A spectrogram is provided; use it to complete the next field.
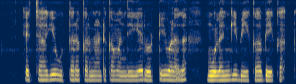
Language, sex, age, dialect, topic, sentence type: Kannada, female, 18-24, Dharwad Kannada, agriculture, statement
